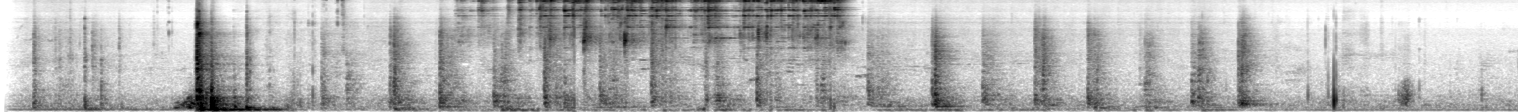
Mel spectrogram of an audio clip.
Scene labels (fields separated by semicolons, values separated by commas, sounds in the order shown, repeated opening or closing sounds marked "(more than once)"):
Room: hallway, bedroom; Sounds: door, footsteps, keys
